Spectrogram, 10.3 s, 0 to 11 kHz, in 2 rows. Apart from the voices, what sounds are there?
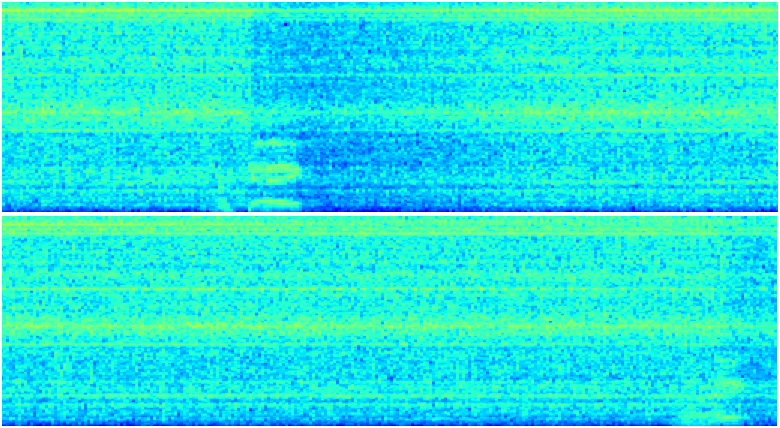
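Bridgeport milling machine running at 1400 RPM with edge finder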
